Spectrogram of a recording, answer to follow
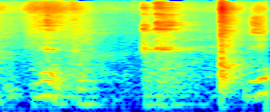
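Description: Kitchenware clattering as it is handled, with a sharp clink just past a second in and a louder knock near the end.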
